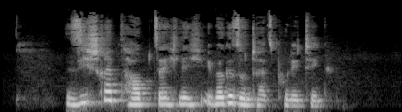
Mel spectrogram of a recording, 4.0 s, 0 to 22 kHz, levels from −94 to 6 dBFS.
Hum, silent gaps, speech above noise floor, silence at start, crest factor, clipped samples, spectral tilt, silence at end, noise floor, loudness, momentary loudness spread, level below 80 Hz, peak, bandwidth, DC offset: none; none; 53 dB; 0.65 s; 18 dB; under 0.1%; -5 dB/octave; 0.8 s; -72 dBFS; -19 LUFS; 10 LU; -58 dBFS; -2 dBFS; 15 kHz; under 0.1%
